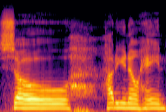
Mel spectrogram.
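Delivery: bone-dry, expressionless, flat and slow deadpan. Retelling a joke question to break a quiet moment: retelling a dry deadpan line. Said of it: "And I said it so dry".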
